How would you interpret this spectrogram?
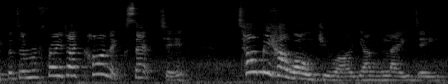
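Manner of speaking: put-on a kindly old gentleman turning down a gift; posh old tramp. A narrator's reading. Old tramp to young girl, refusing her money kindly, posh old voice.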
